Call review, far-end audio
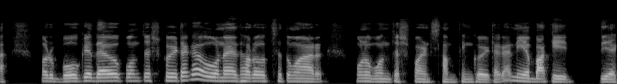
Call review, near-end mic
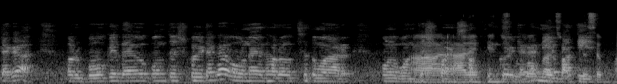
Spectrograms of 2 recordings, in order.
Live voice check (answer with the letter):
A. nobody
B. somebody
B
